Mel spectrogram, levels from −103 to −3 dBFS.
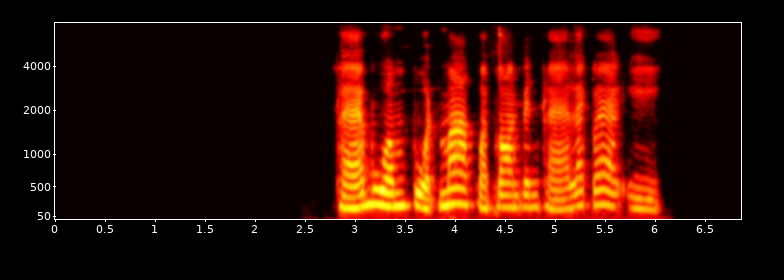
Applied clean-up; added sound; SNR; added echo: neural mask model Resemble Enhance denoiser.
